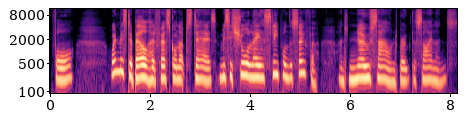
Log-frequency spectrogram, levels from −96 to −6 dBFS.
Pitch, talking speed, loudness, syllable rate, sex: 220 Hz, 160 wpm, -17 LUFS, 3.9 syllables/s, female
